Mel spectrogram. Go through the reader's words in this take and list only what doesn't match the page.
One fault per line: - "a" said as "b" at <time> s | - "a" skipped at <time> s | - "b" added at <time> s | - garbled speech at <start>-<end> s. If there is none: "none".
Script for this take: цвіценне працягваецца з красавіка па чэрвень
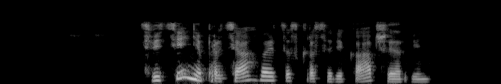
- "па" skipped at 3.7 s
